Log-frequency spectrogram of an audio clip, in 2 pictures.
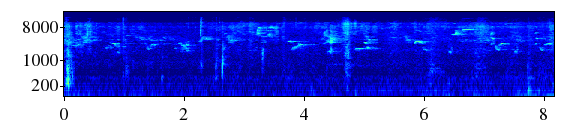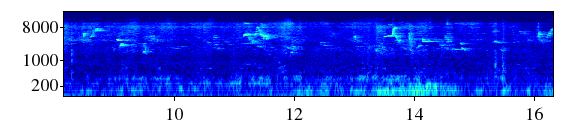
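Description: Birds chirping and singing in many short calls, with a low rumble that builds in the second half and is loudest near the end.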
